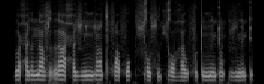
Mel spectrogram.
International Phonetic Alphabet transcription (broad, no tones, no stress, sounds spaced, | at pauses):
ɵ ħ i ə̯ n a v r a ħ i ɮ ĩ ɲ ʎ ɔ̃ tˤ f ɔ f ɔ k ɕ ɔ sʷ i ç ɔ ɦ a ʊ̯ f o ʈ ŋ͡m ĩ ʈ ɔ̃ k ɮ ĩ ʈ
